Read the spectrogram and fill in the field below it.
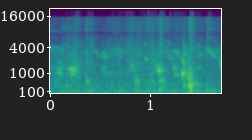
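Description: Five-week-old broiler chickens on a small-scale poultry farm cluck and chatter in short, irregular calls, fairly close and moderately quiet, over a low background hum.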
